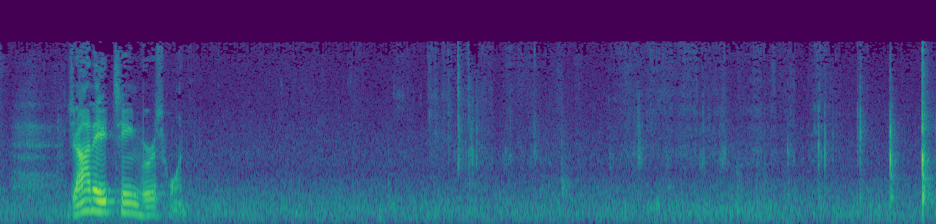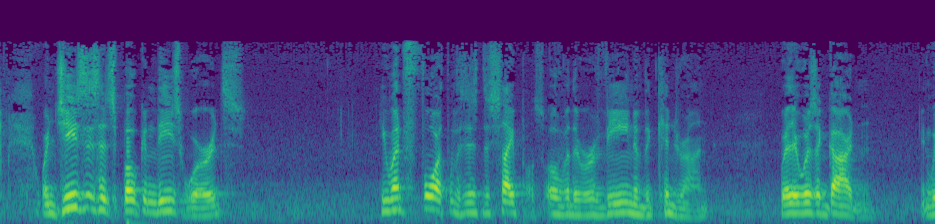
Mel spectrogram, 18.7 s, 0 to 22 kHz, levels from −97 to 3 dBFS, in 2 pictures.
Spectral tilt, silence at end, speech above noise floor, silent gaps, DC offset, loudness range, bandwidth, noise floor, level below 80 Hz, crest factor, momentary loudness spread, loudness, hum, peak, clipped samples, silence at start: -5.5 dB/octave; 0 s; 30 dB; none; under 0.1%; 15 LU; 11.5 kHz; -49 dBFS; -58 dBFS; 22 dB; 20 LU; -20 LUFS; none; -2 dBFS; under 0.1%; 0.3 s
